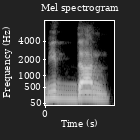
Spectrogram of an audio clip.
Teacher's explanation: বিদ্বানটা একটু উচ্চারণ করো তো, এর মধ্যে কি ব উচ্চারিত হয়েছে? বিদ্বান, কোনোভাবে কি ব আছে? না, ব নাই। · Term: ব ফলার উচ্চারণটা হয় না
